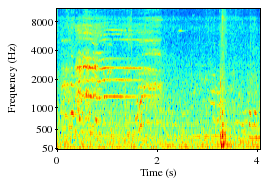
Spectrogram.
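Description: An animal's long drawn-out call lasting nearly two seconds, over steady outdoor background noise, followed by a sharp knock about three seconds in.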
